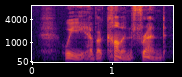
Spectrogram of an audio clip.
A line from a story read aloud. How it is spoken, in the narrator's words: Drizzt said softly to Durdamont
